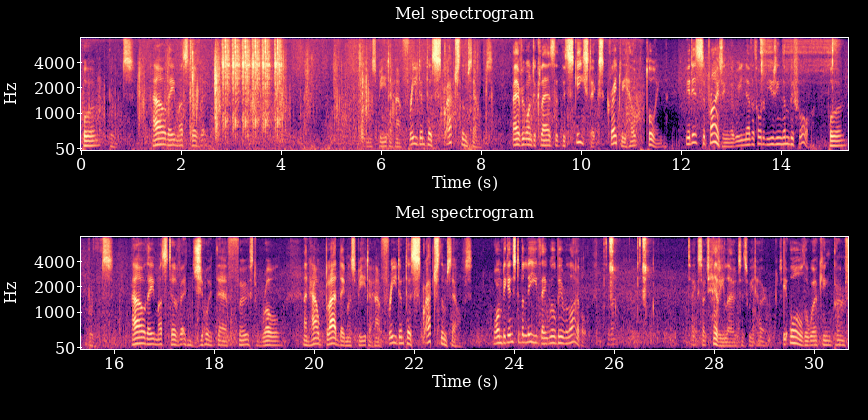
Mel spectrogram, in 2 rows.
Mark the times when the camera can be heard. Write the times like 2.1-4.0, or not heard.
2.8-4.2, 13.6-15.2, 25.1-26.8.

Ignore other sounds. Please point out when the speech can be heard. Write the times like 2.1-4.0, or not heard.
0.0-2.6, 5.6-26.1, 27.5-30.6.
